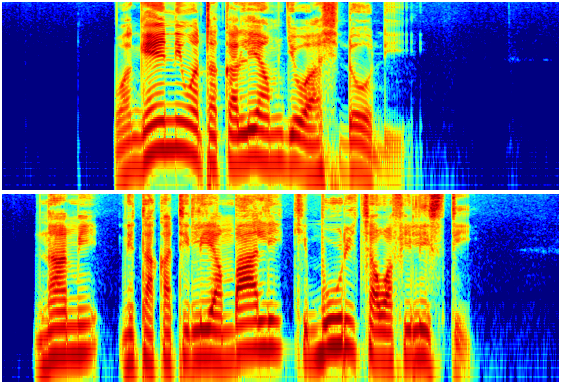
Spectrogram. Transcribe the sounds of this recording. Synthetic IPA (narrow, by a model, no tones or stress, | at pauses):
waɠɛniwatakaliam̩ʄiwaːʃɗɔɗḭ | nami | nitakatiliambalikiɓuɾit͡ʃawafilistḭ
